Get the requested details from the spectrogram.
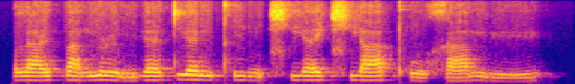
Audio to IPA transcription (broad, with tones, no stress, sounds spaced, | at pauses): l a˧˥ ɪ̯ p a˧˥ n ɻ ɻ̩˨˩ m ɥ ɛ˧˥ t̪ ɥ ɛ˥˩ n t̪ʰ i˨˩ ŋ t͡ɕʰ j ɛ˧˥ t͡ɕʰ j ä˧˥ pʰ u˨˩ x ä˧˥ m y˨˩˦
